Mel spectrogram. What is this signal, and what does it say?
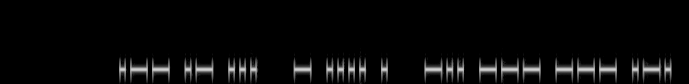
Morse code, heard as a keyed tone, about 22 wpm, 700 Hz. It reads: WAS THE DOOR
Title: Sentences from Top 1000 Words - Review Part 6 - 22wpm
